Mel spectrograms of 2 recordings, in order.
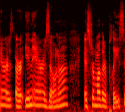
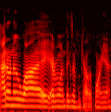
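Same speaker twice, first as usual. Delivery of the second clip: ordinary talk, nothing marked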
